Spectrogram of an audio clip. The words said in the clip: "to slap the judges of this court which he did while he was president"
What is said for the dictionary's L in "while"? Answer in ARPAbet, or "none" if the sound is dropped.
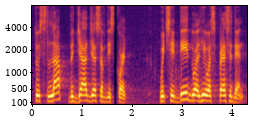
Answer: L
